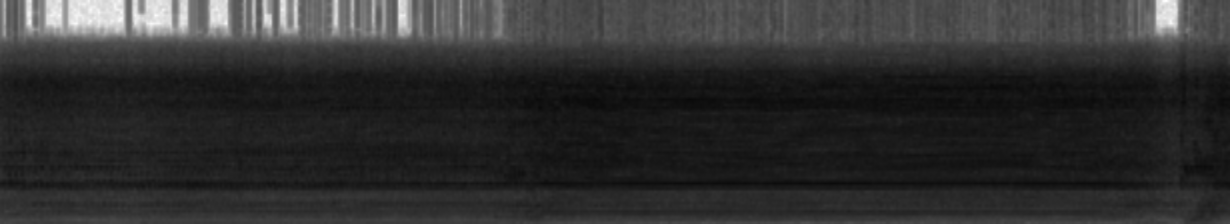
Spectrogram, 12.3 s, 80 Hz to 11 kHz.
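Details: Toyota 1KR-FE engine revving up and down with a fast, light tapping knock over the run; timing chain, tensioner and guide already new, cause still unknown.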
